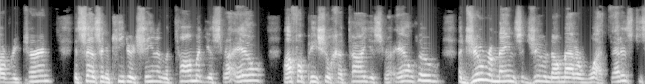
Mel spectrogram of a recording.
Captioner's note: Hebrew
